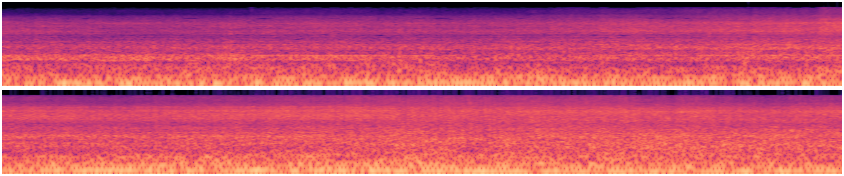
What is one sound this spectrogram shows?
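A heavy tank engine roars steadily.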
